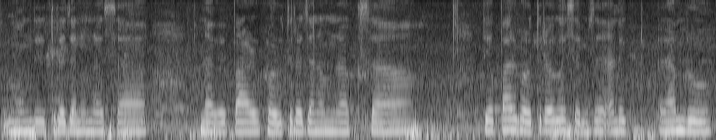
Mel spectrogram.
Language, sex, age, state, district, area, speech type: Nepali, female, 18-30, West Bengal, Alipurduar, rural, spontaneous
